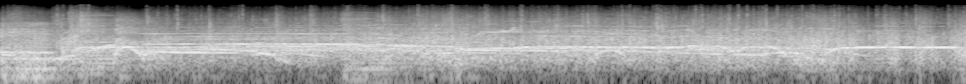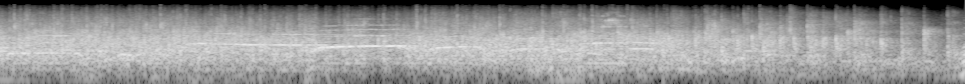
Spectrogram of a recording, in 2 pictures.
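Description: Audience applauding and cheering, with shouts and whoops over the clapping, dying away near the end.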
